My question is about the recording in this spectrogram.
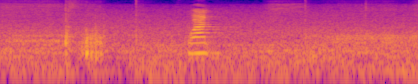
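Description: Steady low background noise with a single spoken word, "one", about halfway through, and a couple of faint short knocks shortly before the first second.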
